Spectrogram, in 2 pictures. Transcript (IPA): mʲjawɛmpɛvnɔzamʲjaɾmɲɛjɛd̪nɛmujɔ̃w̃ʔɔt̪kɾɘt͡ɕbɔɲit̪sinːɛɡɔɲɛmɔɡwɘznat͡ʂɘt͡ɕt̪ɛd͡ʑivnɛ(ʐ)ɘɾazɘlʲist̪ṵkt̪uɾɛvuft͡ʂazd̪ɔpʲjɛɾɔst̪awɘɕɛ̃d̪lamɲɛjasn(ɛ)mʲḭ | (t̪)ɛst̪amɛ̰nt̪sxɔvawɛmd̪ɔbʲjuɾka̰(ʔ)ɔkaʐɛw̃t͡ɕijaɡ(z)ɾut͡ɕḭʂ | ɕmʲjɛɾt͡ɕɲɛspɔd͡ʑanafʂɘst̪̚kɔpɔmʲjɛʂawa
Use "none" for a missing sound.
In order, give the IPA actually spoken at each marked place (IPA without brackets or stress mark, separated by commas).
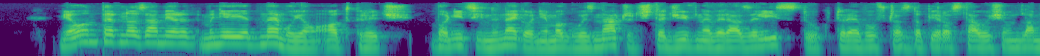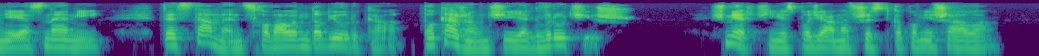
v, ɛ, t̪, p, v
